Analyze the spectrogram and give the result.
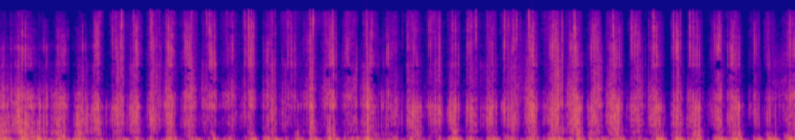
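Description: Long nails rapidly scratch and tap the squares of an unwrapped solid dark chocolate bar lying patterned side up. The result is a quiet, continuous stream of dry, bright scrapes mixed with short, dull taps at an uneven pace, and each stroke dies away almost at once.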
